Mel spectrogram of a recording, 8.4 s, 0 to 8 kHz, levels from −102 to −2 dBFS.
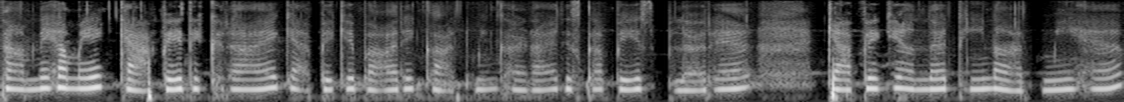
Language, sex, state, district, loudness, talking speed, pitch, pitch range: Hindi, female, Jharkhand, Deoghar, -25 LUFS, 170 wpm, 270 Hz, 260-280 Hz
